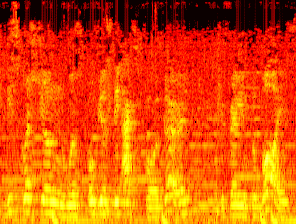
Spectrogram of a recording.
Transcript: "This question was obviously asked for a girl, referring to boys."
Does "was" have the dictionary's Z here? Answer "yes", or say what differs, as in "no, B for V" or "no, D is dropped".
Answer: yes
